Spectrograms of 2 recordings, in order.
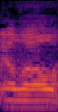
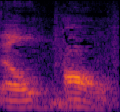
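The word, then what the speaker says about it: El Al: Like, for example, the airline of Israel is spelled with an ayin, so it's not LL, it's L-Al. It's got that guttural sound.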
